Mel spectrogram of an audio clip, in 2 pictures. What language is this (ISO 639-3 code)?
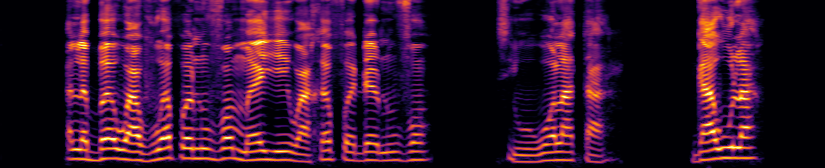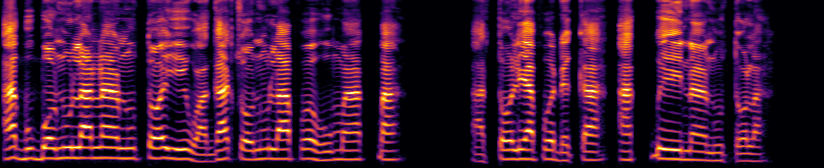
ewe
